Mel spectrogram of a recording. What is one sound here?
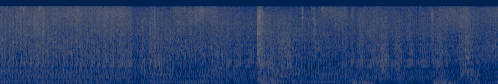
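A motorbike engine hums steadily, rising and falling as the bike rides over rough ground.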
